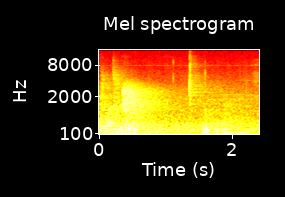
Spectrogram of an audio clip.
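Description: Faint, brief scraping of billiard chalk rubbed on a cue tip, followed about a second later by a single sharp click.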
